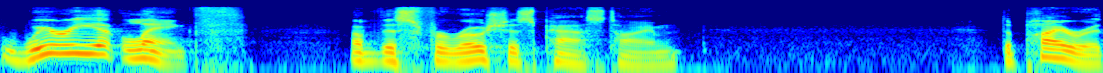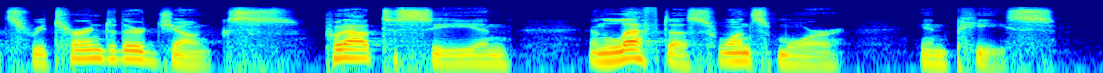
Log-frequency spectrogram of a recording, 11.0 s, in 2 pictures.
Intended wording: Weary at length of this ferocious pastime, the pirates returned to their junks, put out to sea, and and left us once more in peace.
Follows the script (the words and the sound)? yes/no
yes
